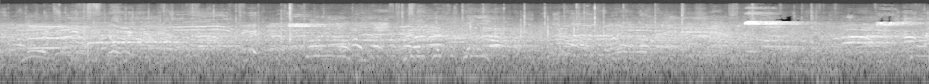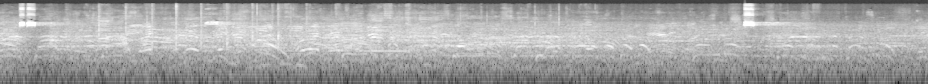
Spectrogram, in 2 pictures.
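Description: A large crowd of spectators shouts and cheers in a large echoing arena.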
